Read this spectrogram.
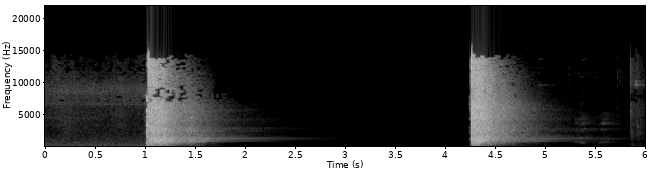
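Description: A pistol fires two loud shots that ring in an echoing room.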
